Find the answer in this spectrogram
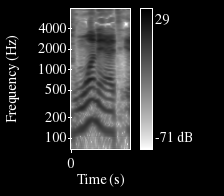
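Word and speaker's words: Onett: soundtrack is much superior, and I know I just angered the other half of the internet that was already angered at my pronunciation of Onet, or Onet, because it is Onet. I said Onet, but it's in Earthbound, it's Onet and Tucson and Threed and Foreside. Get it? 1, 2, 3, 4.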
